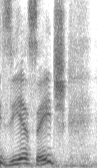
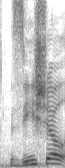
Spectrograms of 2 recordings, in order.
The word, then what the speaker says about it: zsh: as wrong as Jif what am I supposed to say zsh that's three syllables that's three syllables okay we install dependencies here I'm curious what happens if I just do npm run Dev Z shell again that's two that's that's two syllables zsh is three syllables is one syllable I'm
